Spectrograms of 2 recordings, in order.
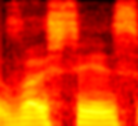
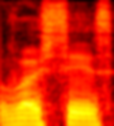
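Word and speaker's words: Roces: And yes, I pronounce it Roses. Most people in English-sp speakaking countries seem to be pronouncing it Roses, although it is an Italian brand.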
